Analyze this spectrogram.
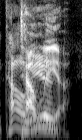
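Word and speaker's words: Taulia: Talia Tagovailoa.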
